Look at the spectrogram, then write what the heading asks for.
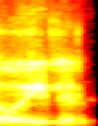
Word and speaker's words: Euler: homogénea por el teorema de Euler o de oiler como se pronuncia ya se acuerdan que dice el teorema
